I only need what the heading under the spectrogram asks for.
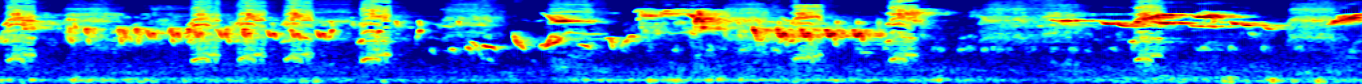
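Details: Wild rainbow lorikeets in Australia: harsh, piercing squeals and grating chatter overlap in a busy jumble, with a brief gap and thin whistled notes near the end.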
